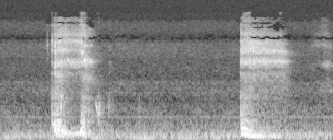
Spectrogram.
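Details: Small dog sleeping on his back; two soft, snorting breaths with a faint whistle in a quiet room; gentle snoring.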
